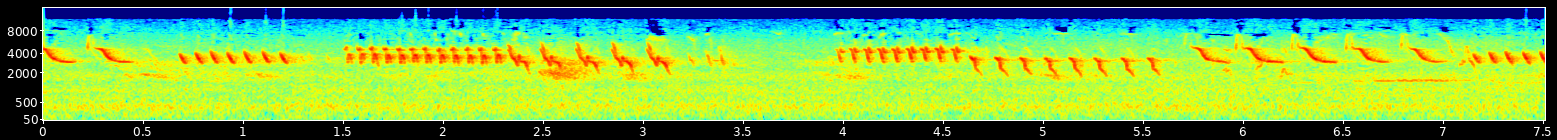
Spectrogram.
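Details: UK garden greenfinch in full song, stringing together varied rapid trills and quick runs of sharp downslurred chirps, with a short pause mid-way before the twittering phrases resume.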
